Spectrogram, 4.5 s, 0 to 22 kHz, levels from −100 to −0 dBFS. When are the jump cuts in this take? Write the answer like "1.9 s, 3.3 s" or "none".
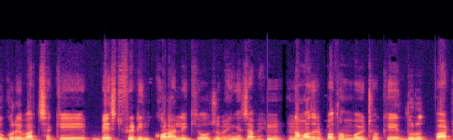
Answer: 2.7 s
